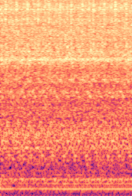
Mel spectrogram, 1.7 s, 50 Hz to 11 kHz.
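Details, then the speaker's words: Mercedes 280 SE: number two lead plugged back in after a test pull and the engine smooths out; smooth steady idle hum, even low pulse, all cylinders firing. "now watch the engine smooth out as I plug this lead back in see"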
